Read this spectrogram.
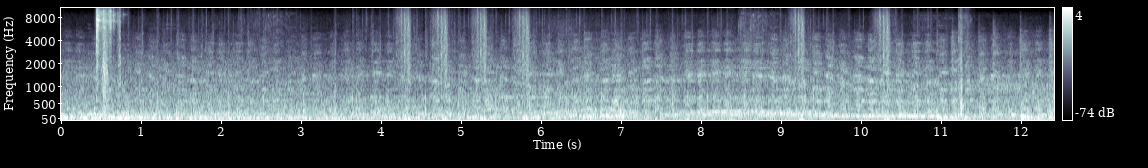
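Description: Magic spells burst with short, sharp hissing whooshes.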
